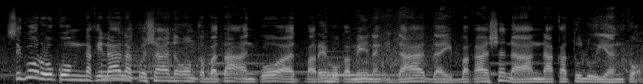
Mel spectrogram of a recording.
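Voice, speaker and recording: A man's voice: mid-range voice, normal speed. A man with a Filipino accent reading a letter as dramatic scripted narration, as host of a radio drama. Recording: loud music under the voice. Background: loud music bed.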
